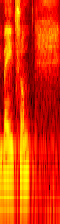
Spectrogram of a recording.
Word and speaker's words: Bateson: Gregory Bateson, se escribe Bateson, pero es Gregory Bateson.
